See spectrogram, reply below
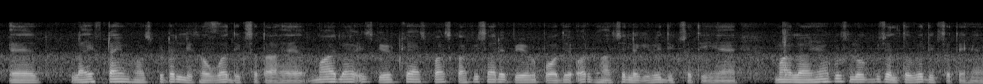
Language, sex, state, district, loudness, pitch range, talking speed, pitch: Hindi, male, Maharashtra, Sindhudurg, -25 LUFS, 95-115 Hz, 195 wpm, 105 Hz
